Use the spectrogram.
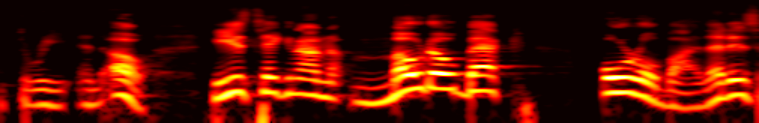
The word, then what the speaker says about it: Myktybek Orolbai: He is taking on Myktybek Orolbai. That is how you pronounce it.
